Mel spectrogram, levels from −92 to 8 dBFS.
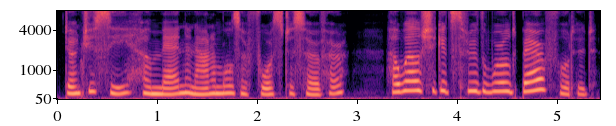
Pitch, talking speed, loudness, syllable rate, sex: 245 Hz, 220 wpm, -17 LUFS, 5.8 syllables/s, female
